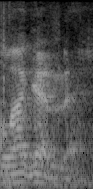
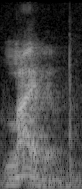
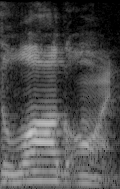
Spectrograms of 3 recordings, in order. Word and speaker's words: Lagann: I don't think it's log on. I don't think that's the pronunciation, but we'll find out. This episode. It's not log on.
